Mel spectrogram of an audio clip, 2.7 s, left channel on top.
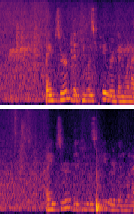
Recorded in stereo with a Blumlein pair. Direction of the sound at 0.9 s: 40° left.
